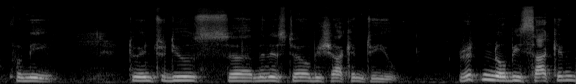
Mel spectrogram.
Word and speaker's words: Obisakin: fact an honor for me to introduce Minister obish Shakin to you written obis sakin but pronounced obish Shakin uh it's an honor and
